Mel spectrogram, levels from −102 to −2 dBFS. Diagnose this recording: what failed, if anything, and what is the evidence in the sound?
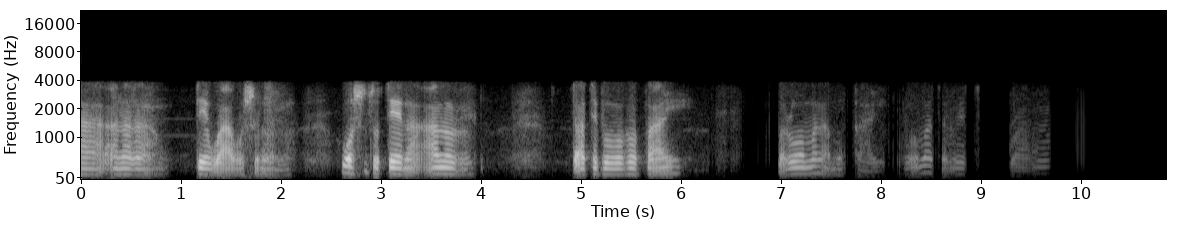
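Truncation distortion on a fade, in the gain stage: from 6.28 s the fading speech turns gritty, and from 7.08 s to the end it is at its grittiest, consistent with roughly 9-bit undithered steps.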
